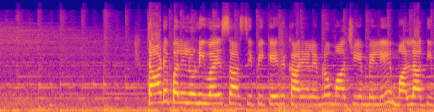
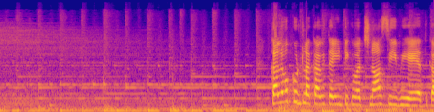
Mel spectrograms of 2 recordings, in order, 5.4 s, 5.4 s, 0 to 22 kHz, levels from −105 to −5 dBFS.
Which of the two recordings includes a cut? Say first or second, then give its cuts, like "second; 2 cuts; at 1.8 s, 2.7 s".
first; 1 cut; at 1.9 s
